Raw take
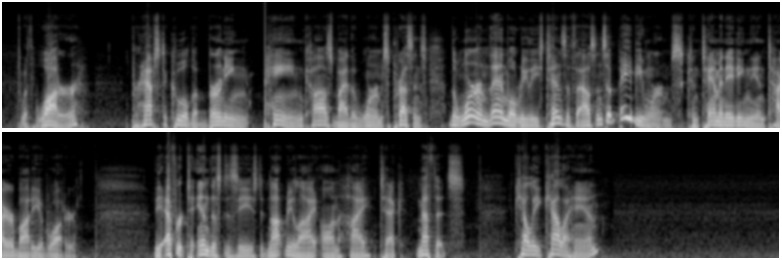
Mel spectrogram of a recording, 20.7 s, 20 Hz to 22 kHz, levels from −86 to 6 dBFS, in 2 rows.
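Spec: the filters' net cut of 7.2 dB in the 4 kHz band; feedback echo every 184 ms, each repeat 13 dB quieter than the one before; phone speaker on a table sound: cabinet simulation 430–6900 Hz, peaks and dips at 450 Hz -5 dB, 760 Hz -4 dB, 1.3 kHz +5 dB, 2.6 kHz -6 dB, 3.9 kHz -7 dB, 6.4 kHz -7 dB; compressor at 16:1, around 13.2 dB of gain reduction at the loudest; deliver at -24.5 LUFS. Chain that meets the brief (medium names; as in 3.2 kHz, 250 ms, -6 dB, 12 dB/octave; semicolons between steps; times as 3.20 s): peaking EQ 4 kHz -3.5 dB; compression 16:1, threshold -22 dBFS; cabinet simulation 430–6900 Hz, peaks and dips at 450 Hz -5 dB, 760 Hz -4 dB, 1.3 kHz +5 dB, 2.6 kHz -6 dB, 3.9 kHz -7 dB, 6.4 kHz -7 dB; feedback delay 184 ms, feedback 22%, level -13 dB; trim +9 dB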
